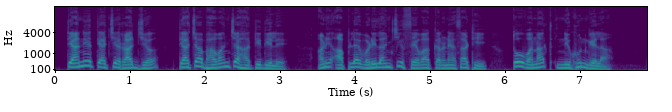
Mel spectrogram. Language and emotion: Marathi, neutral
